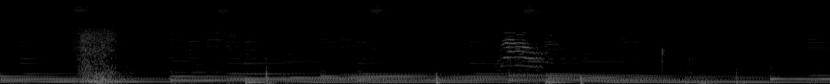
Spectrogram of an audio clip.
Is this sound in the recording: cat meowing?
yes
